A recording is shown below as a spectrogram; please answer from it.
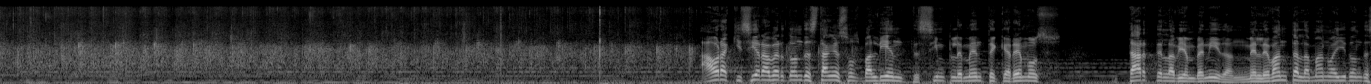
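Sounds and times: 
audience applause: 0.0 - 7.9
speech: 7.0 - 10.7, 11.3 - 13.6.

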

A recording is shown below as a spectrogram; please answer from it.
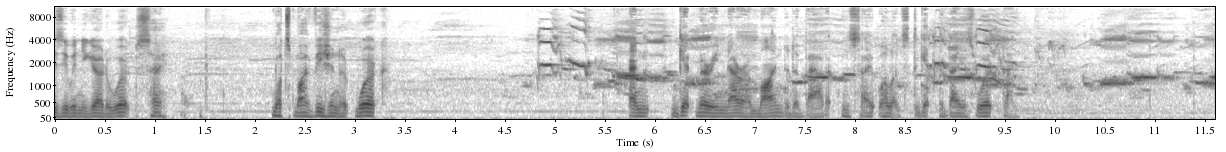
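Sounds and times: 
speech: 0.0 - 1.2, 2.2 - 3.4, 5.7 - 9.8
birds singing: 0.0 - 11.5.

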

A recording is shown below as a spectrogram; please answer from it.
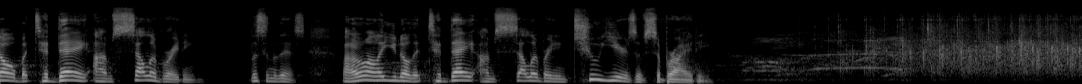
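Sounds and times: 
speech: 0.0 - 7.2
faint whistles and cheers: 7.9 - 9.2
crowd applause: 7.9 - 10.8.

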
